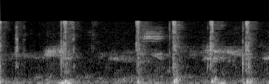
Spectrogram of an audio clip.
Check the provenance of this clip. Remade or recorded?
remade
